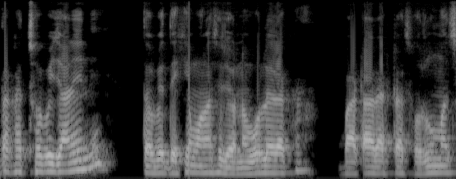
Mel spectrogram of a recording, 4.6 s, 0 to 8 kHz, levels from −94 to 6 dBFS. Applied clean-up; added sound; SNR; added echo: none; none; none; none.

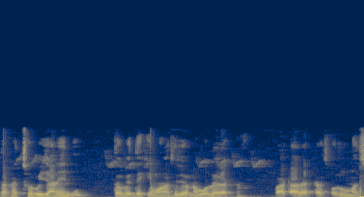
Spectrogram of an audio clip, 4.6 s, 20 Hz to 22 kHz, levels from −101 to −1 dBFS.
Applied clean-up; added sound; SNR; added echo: classical method log-MMSE.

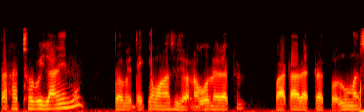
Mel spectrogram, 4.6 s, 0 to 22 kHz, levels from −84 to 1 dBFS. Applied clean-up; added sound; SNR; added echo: neural diffusion model UNIVERSE++.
